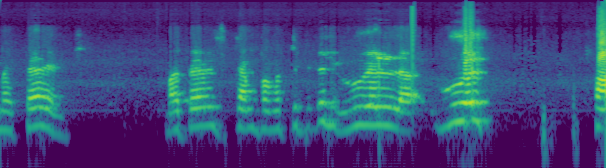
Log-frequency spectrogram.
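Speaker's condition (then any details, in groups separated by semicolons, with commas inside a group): Cerebral palsy; uses wheelchair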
